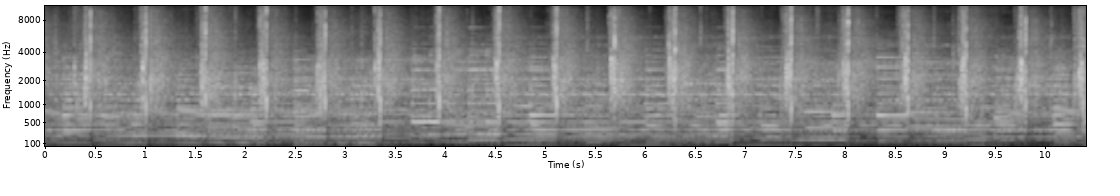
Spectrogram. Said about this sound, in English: Let's just clap it to him.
